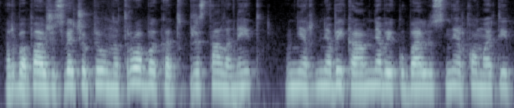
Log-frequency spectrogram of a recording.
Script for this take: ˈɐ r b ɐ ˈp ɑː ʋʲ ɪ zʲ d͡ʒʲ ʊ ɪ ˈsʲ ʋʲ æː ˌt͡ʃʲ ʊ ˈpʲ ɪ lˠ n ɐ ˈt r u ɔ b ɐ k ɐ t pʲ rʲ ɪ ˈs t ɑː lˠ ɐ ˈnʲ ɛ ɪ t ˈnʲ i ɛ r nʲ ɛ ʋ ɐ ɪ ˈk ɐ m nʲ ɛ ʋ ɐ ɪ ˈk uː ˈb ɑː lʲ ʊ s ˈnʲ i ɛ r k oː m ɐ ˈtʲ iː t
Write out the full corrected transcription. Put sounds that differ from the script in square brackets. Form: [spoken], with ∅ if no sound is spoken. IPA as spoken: ˈɐ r b ɐ ˈp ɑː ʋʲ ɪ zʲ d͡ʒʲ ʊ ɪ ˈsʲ ʋʲ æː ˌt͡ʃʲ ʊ ˈpʲ ɪ lˠ n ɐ ˈt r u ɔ b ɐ k ɐ t pʲ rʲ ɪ ˈs t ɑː lˠ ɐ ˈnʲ ɛ ɪ t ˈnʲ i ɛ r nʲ ɛ ʋ ɐ ɪ ˈk ɐ m nʲ ɛ ʋ ɐ ɪ ˈk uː ˈb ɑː lʲ ʊ s ˈnʲ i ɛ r k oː m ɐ ˈtʲ iː t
